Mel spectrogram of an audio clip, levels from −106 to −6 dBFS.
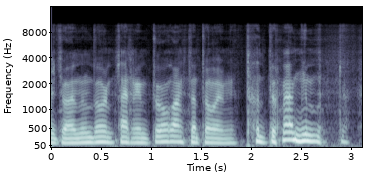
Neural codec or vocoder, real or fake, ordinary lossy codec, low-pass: autoencoder, 22.05 kHz, a latent of 192 numbers a frame, VITS, trained on many speakers; fake; none; 9.9 kHz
